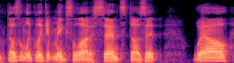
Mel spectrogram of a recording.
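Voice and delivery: ordinary talk, nothing marked

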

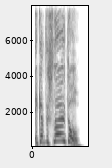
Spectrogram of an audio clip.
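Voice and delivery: high call across the room. A narrator's reading. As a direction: call the boys over, excited. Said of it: "roept Tess dan". (Tess roept de jongens hoog en opgewonden)

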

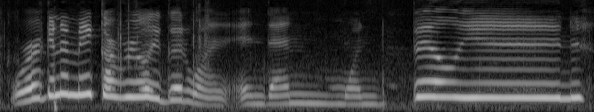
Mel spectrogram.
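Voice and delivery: high, loud hype building to a stretched number; excited hype. Real, not acted. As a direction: shout it like a huge milestone. Hyping an even bigger milestone.

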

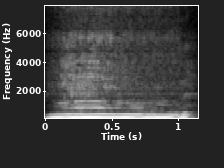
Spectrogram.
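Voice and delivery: a long buzzed vvv with lips on teeth; buzzing V sound. Shown as a demonstration. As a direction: vvv buzz.

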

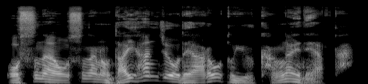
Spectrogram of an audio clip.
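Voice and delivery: ordinary delivery, nothing marked

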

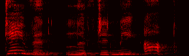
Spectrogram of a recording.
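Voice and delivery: ordinary delivery, nothing marked

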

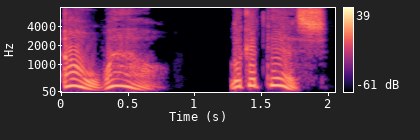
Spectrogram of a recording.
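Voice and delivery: put-on breathless wow of a child finding something; excited exclaiming. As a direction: point it out with delight. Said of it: "Devin exclaimed suddenly".

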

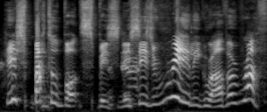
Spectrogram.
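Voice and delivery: put-on light, hammy British accent; mock British accent. Fan pretending to be British competitor, light British accent. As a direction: play a prim British gent, lightly. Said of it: "stereotypical British accent".

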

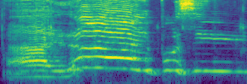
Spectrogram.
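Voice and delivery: high mocking yell; mocking shout at the hiding opponent; taunting shout. Real, not acted. Taunting opponent after a kill.

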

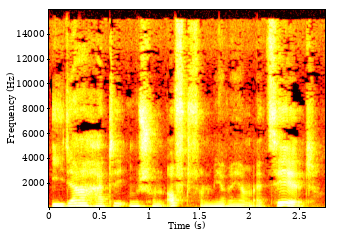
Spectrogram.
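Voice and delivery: ordinary delivery

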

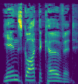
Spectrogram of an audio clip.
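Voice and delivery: put-on drawn-out Pittsburgh yinzer accent; slow, broad Pittsburgh drawl on yin's. Laying on a Pittsburgh accent for the buddy on the call. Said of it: "says more about the Pittsburgh accent".

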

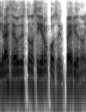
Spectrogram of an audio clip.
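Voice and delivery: usual speaking voice

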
